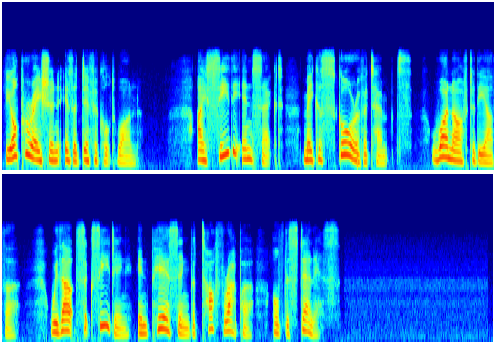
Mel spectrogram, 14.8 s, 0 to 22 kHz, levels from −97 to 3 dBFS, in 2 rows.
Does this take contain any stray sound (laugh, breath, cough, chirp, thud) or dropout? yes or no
no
